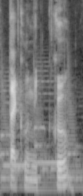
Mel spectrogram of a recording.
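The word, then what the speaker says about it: テクニック: Technique, was also accented. Sorry, in this case it was also a difference because it's actually accent on the first syllable in Japanese, so tekuniku, like in English.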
